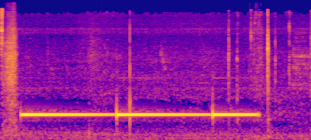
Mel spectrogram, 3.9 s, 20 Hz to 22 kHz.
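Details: 2005 Chevrolet Suburban: three even mid-pitched chimes about a second apart as the key is cycled; truck doesn't recognize park, won't crank except in neutral, doors don't auto-unlock. Owner suspects park/neutral switch, door control panel or ignition switch; unconfirmed.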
